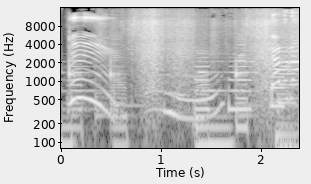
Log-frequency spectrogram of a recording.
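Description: Children's cartoon background music under a wordless cartoon voice that swoops down in pitch and back up, with a brief hissing whoosh in the middle.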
